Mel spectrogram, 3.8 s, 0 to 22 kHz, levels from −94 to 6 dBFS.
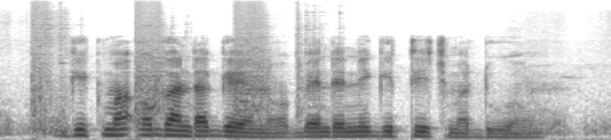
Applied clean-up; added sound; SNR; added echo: none; Shatter + Zipper (clothing); 17 dB; none.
